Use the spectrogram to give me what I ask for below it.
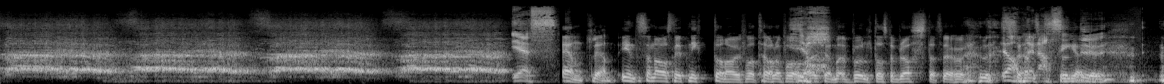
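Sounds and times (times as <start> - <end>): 
stadium crowd cheering from the stands: 0.0 - 5.2
speech: 5.1 - 11.6
laughter: 9.6 - 11.6.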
